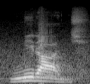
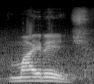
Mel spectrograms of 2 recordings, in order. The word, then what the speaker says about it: mirage: बचा था D number, मिराज। बचपन में पढ़ते थे इसको मायरेज, MIRAG, मायरेज नहीं है ये, मिराज। इसका प्रोनाउंसिएशन क्या होना चाहिए, मिराज।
